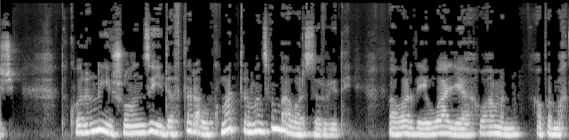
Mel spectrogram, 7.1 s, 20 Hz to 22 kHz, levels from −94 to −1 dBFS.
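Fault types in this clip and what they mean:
There are no fault types in this clip.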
